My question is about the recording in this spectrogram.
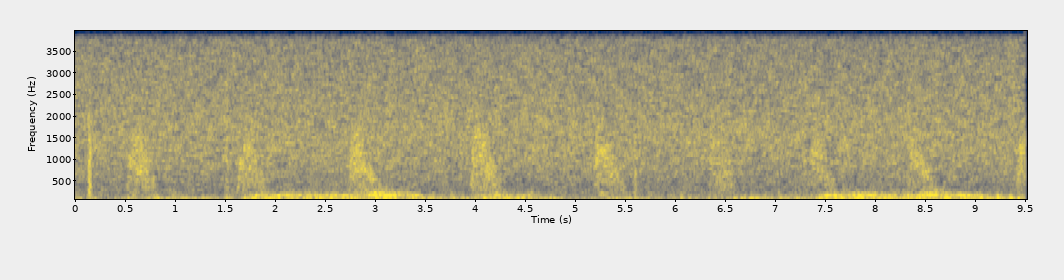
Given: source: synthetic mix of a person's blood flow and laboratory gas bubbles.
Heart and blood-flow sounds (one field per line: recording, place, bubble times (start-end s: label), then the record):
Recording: Doppler ultrasound of blood flow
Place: subclavian vein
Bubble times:
no bubbles
From the record:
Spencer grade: 0 (complete lack of bubble signals)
